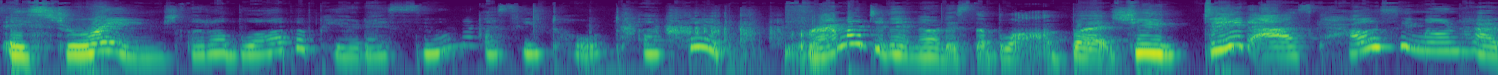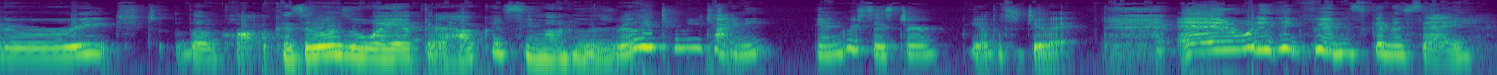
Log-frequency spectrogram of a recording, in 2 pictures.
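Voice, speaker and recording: A woman's voice: high-pitched, breathy edge. A woman hosting an interactive read-aloud for young children, speaking expressively and putting questions to her listeners. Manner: animated, expressive, asks listeners questions with pauses.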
